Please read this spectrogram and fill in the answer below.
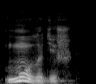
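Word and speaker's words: молодёжь: Тут уж никак не произнесешь «молодежь». Этому мешает и ритм песни, и рифма. Песню пели многие, и правильное произношение прививается само собою, хотя, возможно, поэт совершенно не думал о том, что его произведение выполнит наряду с другими и эту полезную работу.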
